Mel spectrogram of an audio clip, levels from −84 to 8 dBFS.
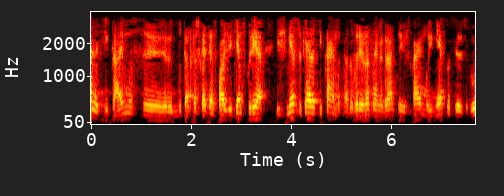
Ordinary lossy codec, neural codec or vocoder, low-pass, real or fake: MP3, 16 kbps; codec, 44.1 kHz, 7.8 kbps, Pupu-Codec; 3.6 kHz; fake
